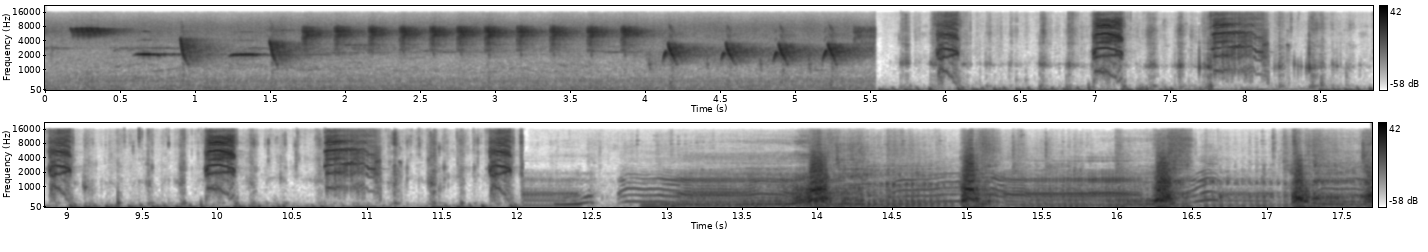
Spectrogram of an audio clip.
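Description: A budgerigar chirping rapidly, then about six seconds in a sharp, high otter squeak repeated about once a second. After a brief pause near twelve seconds, a wolf's lower, wavering whines with a few sharp yelps.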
